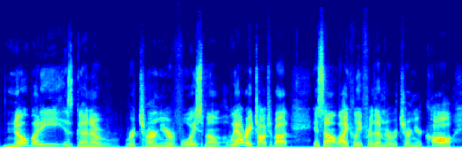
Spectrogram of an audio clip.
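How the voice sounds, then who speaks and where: A man's voice: fairly high pitch, expressive, a little fast, pushed and bright, dry recording. A man giving informal instructional tips as a sales trainer, explaining conversationally and stressing key words.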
